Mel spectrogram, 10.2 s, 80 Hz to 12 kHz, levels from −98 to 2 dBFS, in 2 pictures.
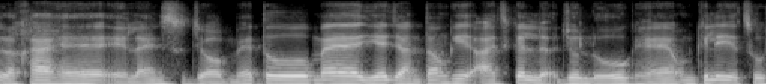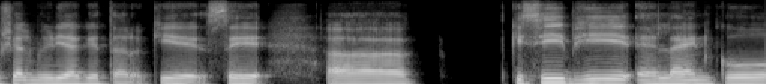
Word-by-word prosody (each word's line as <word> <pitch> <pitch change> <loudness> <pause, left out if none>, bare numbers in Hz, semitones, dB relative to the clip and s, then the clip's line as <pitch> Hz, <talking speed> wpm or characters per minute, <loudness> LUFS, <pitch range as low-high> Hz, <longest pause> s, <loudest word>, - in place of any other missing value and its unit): रखा 120 +2 0
airlines 115 0 -1
job 100 -1 -2
में, 110 +4 -3
तो 145 -1 +5
मैं 140 0 +3
ये 130 +1 +2
जानता 120 -1 -1
हूँ 140 +1 -3
कि 150 0 -1
आजकल 120 +2 -2 0.2
जो 120 - +3
लोग 110 +1 0
हैं, 110 +1 -2
उनके 120 +3 -3
लिए 135 -2 0
सोशल 115 +3 -2
मीडिया 115 -1 +2
के 115 - 0
तरीके 105 +1 -2
से 115 - -1 0.6
आ, - - 0 1.2
किसी 160 +4 +4
भी 145 +1 -1 0.3
एयरलाइन 120 +2 +2 0.2
को 120 0 +3
120 Hz, 155 wpm, -23 LUFS, 110-135 Hz, 1.2 s, तो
